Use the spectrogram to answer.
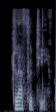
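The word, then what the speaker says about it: clafoutis: Clafouti. – Clafuti, pues exactamente. – con esa pronunciación, eh, pues es muy fácil.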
